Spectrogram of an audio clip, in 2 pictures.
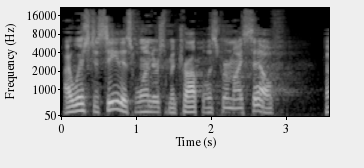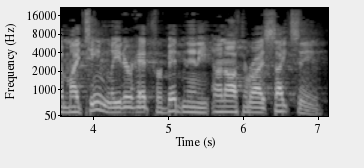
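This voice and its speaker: A woman's voice: medium pitch, big pitch swings, normal speed, a little hiss or hum, poor audio. A woman voicing a male alien head on life support, an [name] fan and co-host, talking in formal, stilted phrases. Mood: prim, formal. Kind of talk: comedic sketch acting.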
